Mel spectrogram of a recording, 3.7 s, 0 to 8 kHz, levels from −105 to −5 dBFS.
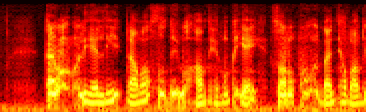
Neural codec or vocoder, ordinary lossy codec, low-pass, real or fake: autoencoder, 22.05 kHz, a latent of 192 numbers a frame, VITS, trained on many speakers; none; 7.2 kHz; fake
